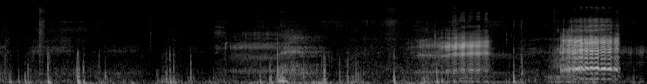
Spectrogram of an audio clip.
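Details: Sheep on a Montana farm in winter, being moved to bale grazing in mild weather, give two loud wavering bleats near the end after scattered thumps and handling noise, with a person's snort heard earlier.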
